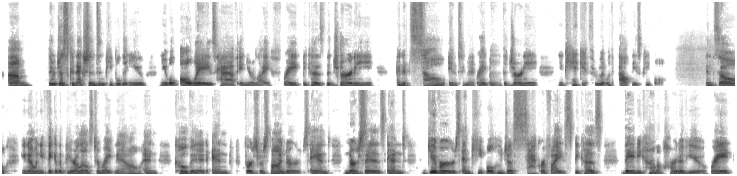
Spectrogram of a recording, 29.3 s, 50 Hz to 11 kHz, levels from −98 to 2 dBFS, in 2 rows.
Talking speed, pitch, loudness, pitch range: 145 wpm, 145 Hz, -29 LUFS, 130-165 Hz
